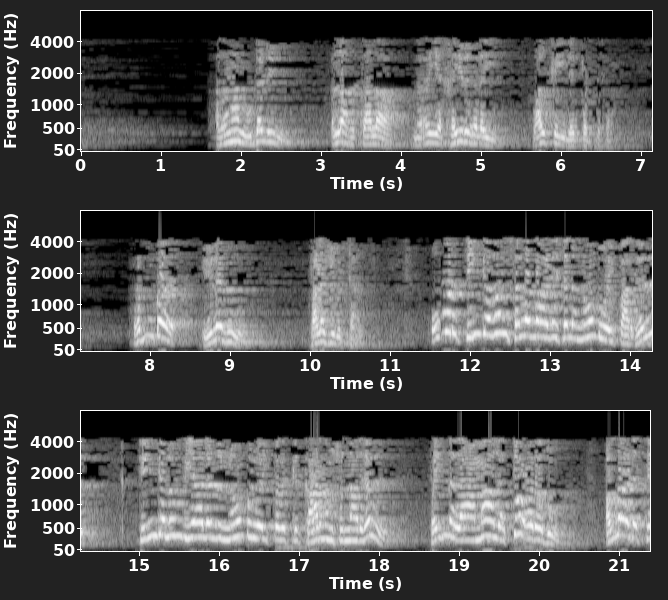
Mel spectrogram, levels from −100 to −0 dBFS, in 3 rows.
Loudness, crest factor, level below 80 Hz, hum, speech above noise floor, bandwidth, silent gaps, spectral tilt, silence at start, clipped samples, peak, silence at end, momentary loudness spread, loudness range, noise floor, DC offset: -12 LUFS; 12 dB; -60 dBFS; none; 52 dB; 4.5 kHz; none; -8.5 dB/octave; 1.7 s; under 0.1%; 0 dBFS; 0 s; 14 LU; 5 LU; -63 dBFS; under 0.1%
